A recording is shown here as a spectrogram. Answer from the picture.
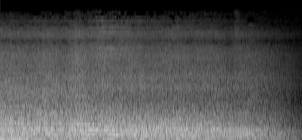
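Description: Metro train running along the station platform: a steady rumble with a low motor hum. It eases off and fades out near the end.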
